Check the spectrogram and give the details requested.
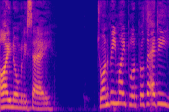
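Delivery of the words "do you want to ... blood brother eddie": light Scouse accent, pitched up. Asked for a Scouse phrase, the speaker offers their usual one, going a little Scouse. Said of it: "And then I go a little bit Scouse".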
